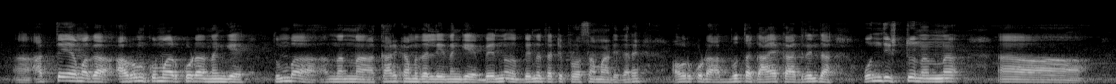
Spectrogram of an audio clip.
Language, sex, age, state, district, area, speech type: Kannada, male, 45-60, Karnataka, Udupi, rural, spontaneous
